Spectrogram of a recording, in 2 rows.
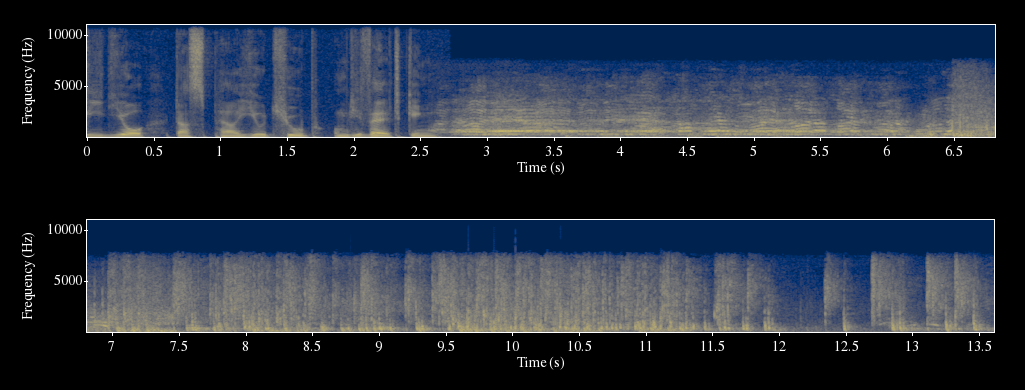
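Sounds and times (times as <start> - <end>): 
speech: 0.0 - 3.0, 6.4 - 7.7
crowd of unarmed protesters chanting in unison: 2.6 - 7.1
people shouting: 2.7 - 7.5, 12.8 - 13.6
soldiers firing live ammunition in rapid bursts: 6.5 - 13.6.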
